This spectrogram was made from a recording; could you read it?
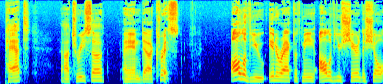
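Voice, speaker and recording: A man hosting his own podcast in a chatty, ranting monologue, hoarse and losing his voice from a cold. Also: medium pitch, no room sound, studio quality. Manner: ranting, chatty, with fillers and restarts. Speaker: podcast host.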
